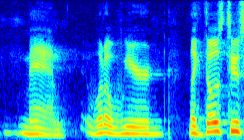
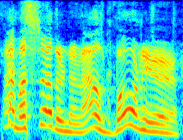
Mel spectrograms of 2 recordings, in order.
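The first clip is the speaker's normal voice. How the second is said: loud, higher put-on Southern accent; bad Southern accent; 6 semitones higher, 5 dB louder than usual. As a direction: overdo a fake Birmingham, Alabama Southern accent. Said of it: "trying to do a Southern Birmingham accent".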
